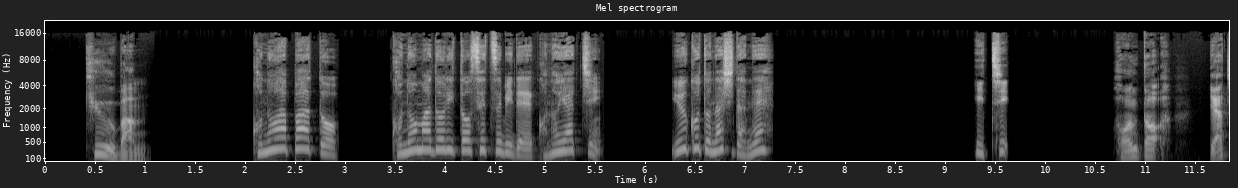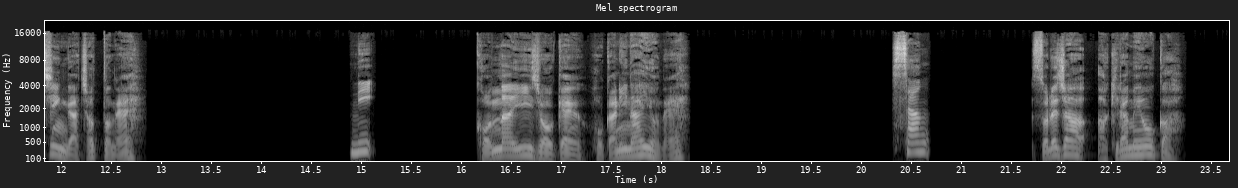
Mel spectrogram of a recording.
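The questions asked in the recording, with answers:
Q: このアパート、この間取りと設備でこの家賃。言うことなしだね。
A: 2: こんないい条件他にないよね。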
